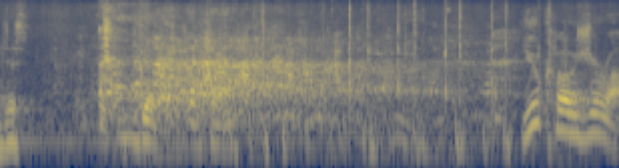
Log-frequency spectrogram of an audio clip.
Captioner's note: audience laughs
